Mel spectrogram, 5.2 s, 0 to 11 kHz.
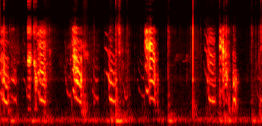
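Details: Wild Grey francolin, locally Jangli Teetar, giving loud, coarse, grating call notes in a series of about seven bursts roughly every 0.7 seconds, with a faint low hum and a sharp click near the end.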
